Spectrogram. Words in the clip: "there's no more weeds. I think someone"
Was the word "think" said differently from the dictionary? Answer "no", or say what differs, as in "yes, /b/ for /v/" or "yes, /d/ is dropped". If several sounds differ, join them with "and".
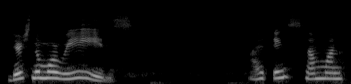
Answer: yes, /t/ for /θ/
